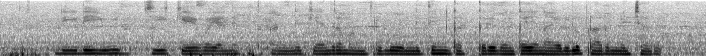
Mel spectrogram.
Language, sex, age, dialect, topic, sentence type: Telugu, female, 18-24, Central/Coastal, banking, statement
